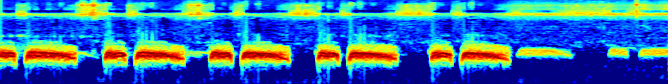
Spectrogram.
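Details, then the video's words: Decoy spotted dove for bird trapping, delivering rapid rough coo phrases of short note then sustained burred note, repeated about five times before softer, smoother hums fade out. "นกเขาใหญ่สายต่อดิน,The Sound Of the dove"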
